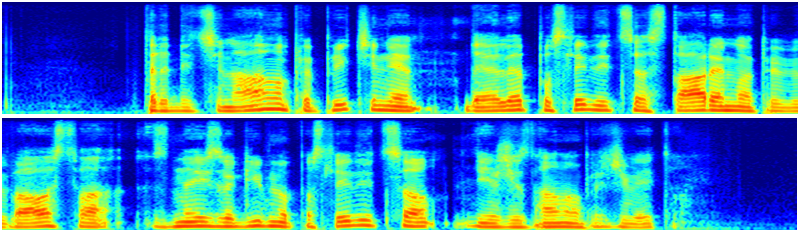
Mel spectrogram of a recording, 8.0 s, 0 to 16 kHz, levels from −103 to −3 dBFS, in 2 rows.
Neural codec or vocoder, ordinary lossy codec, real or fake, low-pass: codec, 32 kHz, 1.9 kbps, SNAC; none; fake; 14.4 kHz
